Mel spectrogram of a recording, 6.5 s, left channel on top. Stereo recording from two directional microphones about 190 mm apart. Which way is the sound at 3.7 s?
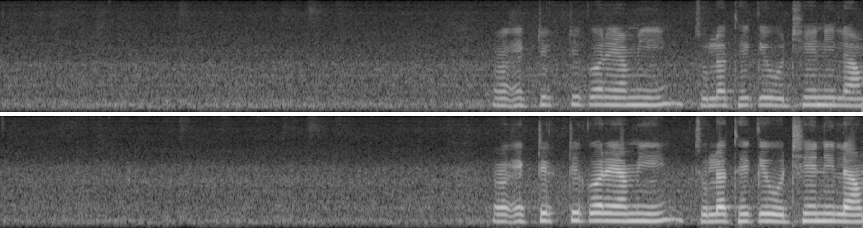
20° right (ahead or behind).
